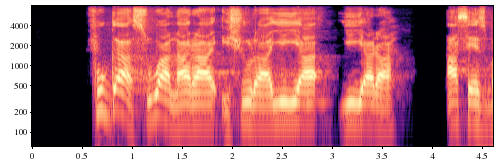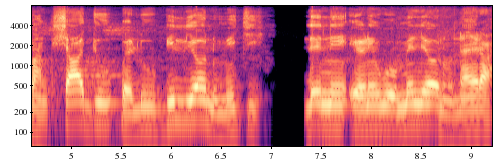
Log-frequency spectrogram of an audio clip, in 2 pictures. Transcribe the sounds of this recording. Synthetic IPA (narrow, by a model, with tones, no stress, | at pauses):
fu˦ɡa˦˨su˨˦wa˦˨la˨˦ɾa˧i˨ʃu˦ɾa˧˦ji˦ja˦ɾa˧ | a˧sɛ˧s̬bã˨kʃa˦d͡ʒu˦k͡pɛ˨lu˦bi˦li˦ɔ˦˨nũ˨me˨˦d͡ʒi˦˨ | le˦nĩ˧ʔe˧ɾ̃ĩ˧wo˧mĩ˦li˦ɔ˦˨nũ˨nã˨˦i˦ɾa˦˨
